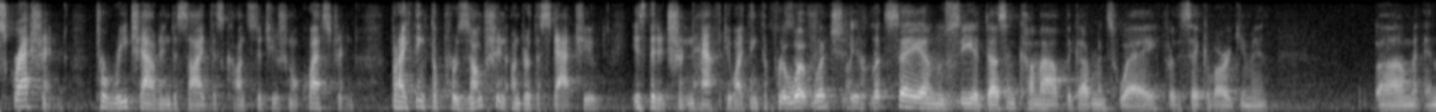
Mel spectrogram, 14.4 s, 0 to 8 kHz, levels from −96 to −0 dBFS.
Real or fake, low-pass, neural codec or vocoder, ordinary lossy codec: real; 7.2 kHz; none; Opus, 16 kbps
